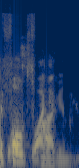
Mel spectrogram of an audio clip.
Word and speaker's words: Volkswagen: I say Volkswagen because that's how it's pronounced. I think if it's a German brand, you should pronounce it the German way.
